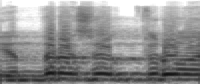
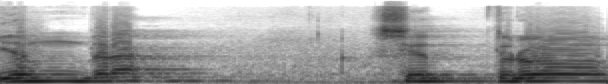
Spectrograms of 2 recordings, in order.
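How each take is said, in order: First: It is said joined, with no pause inside. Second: There is a pause between Indra and shatru. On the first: A demon who destroys Indra is meant. The speaker calls it right. "అది ఒకటే సమాసంగా కలిపి చదివితే" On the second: Indra himself is addressed as the enemy. The speaker calls it wrong. "కేవలం gap ఇచ్చాడు అంతే"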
